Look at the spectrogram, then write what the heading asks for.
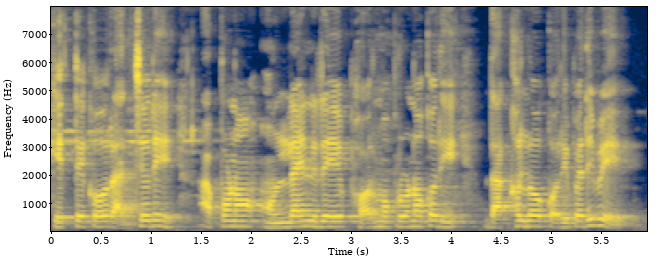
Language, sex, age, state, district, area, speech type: Odia, female, 60+, Odisha, Bhadrak, rural, read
